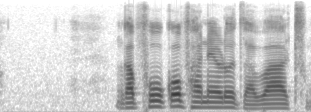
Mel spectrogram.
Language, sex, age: Venda, male, 19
